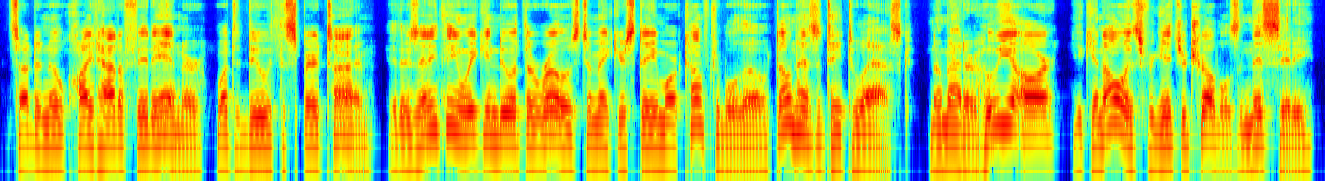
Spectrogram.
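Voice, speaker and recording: A suave stallion bartender welcomes guests in a smooth, showy way, as a man puts him on. The voice sits well above the reader's usual pitch and bounces with lively inflection. Dark, mellow tone in a dry, close reading. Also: fast, few pauses, no room sound. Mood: welcoming. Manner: smooth and welcoming, a touch grand.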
